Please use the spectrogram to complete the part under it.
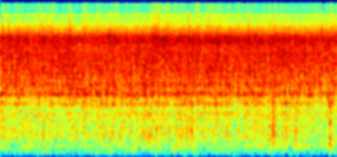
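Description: Chicken pieces frying in a pan for a stew, a loud, steady, close sizzle of hot oil that runs unbroken without any talk.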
